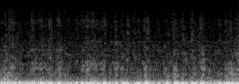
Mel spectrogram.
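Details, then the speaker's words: 1955 Chevy with a big-block V8 before its first drive, after a tune-up and reconnecting the transmission vacuum line: deep, steady, even rumble with no knocks or misses; the idle is way nicer now; normal idle. "idle is way nicer now what the idle is way nicer"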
